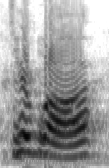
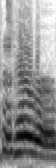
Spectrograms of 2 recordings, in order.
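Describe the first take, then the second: First: The word ends with a 'wahr' sound. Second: The word ends with a plain 'er' sound. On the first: The speaker calls it right. "it's terroir" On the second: The speaker calls it wrong. "Sometimes some people have a hard time pronouncing it"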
